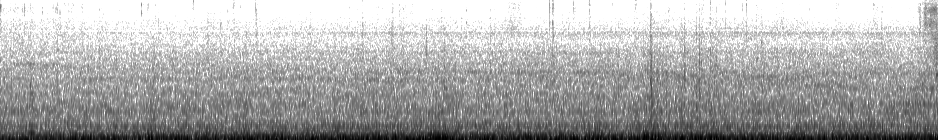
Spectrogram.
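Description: A car's engine hums and rumbles steadily from inside the cabin as it gently gains speed and shifts into second gear, a constant low drone with no clear gear change standing out and no voices.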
